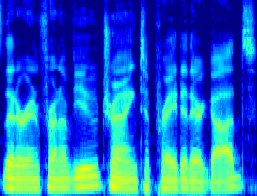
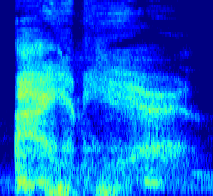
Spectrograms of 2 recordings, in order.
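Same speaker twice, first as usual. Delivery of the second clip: sunken, hoarse, raspy, loud whisper; 8 semitones higher, 5 dB quieter than usual. Voicing a death god answering a call: raspy loud whisper. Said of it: "it's very raspy, ... like a whisper, but a loud one".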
